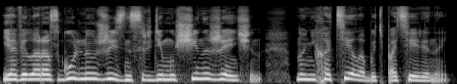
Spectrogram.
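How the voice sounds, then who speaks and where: Woman voicing a damned woman's soul, anguished and pleading, mellow raised voice, dry audiobook read. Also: a little high, normal speed, dry recording. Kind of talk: audiobook reading.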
